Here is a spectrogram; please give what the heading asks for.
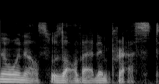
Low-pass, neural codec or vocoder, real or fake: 7.2 kHz; codec, 16 kHz, 8 kbps, FreqCodec, smaller model; fake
